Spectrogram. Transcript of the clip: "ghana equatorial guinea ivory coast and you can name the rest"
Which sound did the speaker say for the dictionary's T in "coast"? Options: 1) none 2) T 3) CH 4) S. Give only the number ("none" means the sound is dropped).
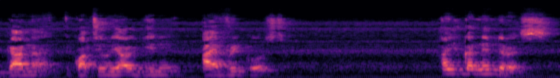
2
